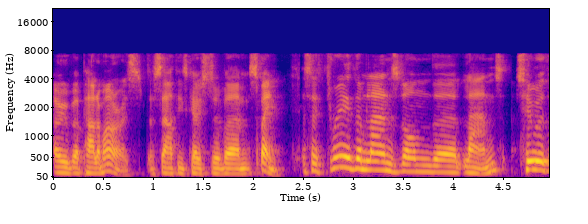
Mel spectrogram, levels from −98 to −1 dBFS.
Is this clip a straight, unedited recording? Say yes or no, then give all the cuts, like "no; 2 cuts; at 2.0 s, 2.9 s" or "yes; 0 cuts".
yes; 0 cuts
